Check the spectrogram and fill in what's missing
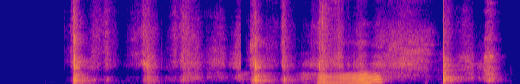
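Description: A knife chops spring onions on a cutting board in a series of crisp, close, irregular strikes, with a short squeaky rising tone in the middle.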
